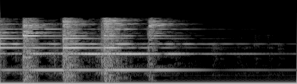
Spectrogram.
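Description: A golden hand-rung bell hanging behind the seat of a 1928 Model A Ford fire truck in Petersburg clangs four times in a quick, steady rhythm, loud, then its bright metallic tone rings on and slowly fades away, with no voices.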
